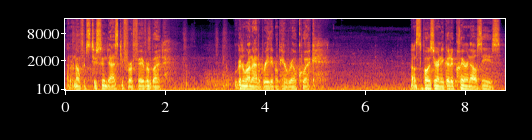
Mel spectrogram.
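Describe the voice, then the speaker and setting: An earnest starship first officer in a video game. He talks briskly in a mid-range voice, using clipped military radio phrasing. His voice trails into a long reverb over a faint ambient hum. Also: sits low, little pitch movement, fairly bright tone.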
